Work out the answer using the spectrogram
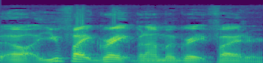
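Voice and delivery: ordinary talk, nothing marked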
